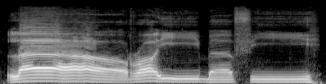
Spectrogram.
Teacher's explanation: Huruf ro kalau dia memiliki harakat fathah baris satu di atas huruf harakat fathah atau harakat dommah. Huruf ro yang memiliki harakat fathah atau huruf ro yang memiliki harakat dommah maka dibaca tebal, dibaca tabkhim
